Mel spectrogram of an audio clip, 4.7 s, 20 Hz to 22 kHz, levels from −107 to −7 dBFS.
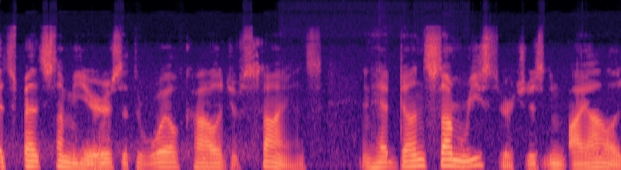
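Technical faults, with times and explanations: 0.01–1.07 s and 3.66–4.30 s, speech suppressed in double talk: the speech dips in patches, gently at first and then more deeply, likely an echo canceller ducking the talker while both sides spoke.
0.06–0.38 s, 0.87–1.01 s and 1.69–1.95 s, other side's voice leaking through: a faint second voice, roughly 30 to 35 dB down, unlike the dips, likely from loudspeaker echo left in the microphone.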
